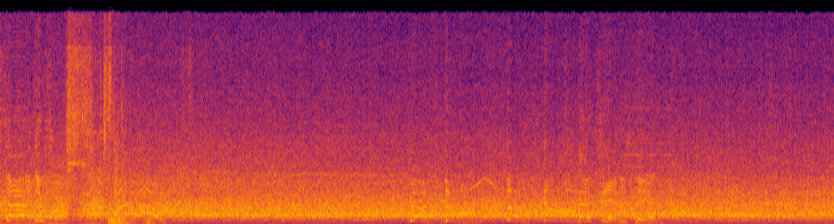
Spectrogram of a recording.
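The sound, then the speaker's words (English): A body crashes down hard in one loud, heavy slam near the start as Macho Man Randy Savage jumps off a chair with a flying elbow, followed by a continuous roar of crowd noise and scattered shouting. “Macho, I mean Santa, come down off the chair. Don't jump, you'll scare the children. Flying elbow!”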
